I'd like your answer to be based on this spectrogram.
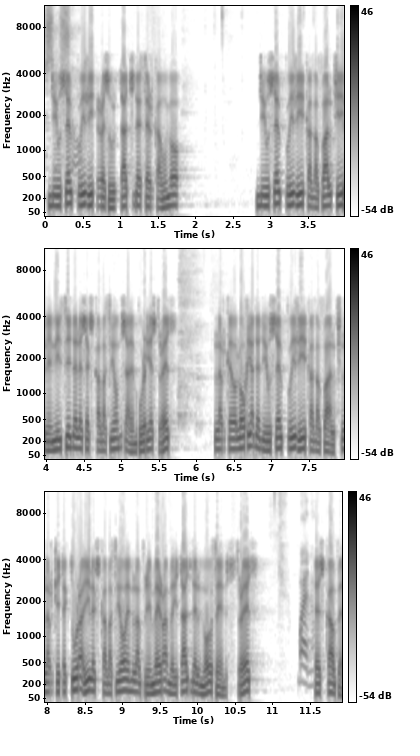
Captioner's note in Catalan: veu del lector de pantalla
